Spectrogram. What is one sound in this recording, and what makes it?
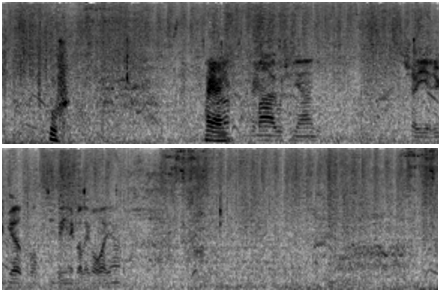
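Magic spells whoosh and crackle amid a fight.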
